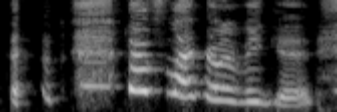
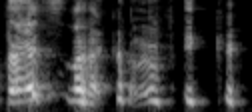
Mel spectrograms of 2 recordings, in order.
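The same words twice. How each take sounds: First: Higher, giggling repeat; laughing harder. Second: Laughing, a bit higher; amused at herself. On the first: Repeating the joke to viewers, laughing harder. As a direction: laugh it out even more. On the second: Telling viewers about a solo anniversary trip, laughing. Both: Real, not acted.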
